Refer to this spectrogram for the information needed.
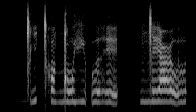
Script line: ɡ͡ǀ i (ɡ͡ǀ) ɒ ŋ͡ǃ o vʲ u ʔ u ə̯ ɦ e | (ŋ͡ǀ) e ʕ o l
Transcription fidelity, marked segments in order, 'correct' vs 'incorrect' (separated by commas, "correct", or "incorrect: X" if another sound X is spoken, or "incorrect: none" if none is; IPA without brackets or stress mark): incorrect: ǀʰ, correct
